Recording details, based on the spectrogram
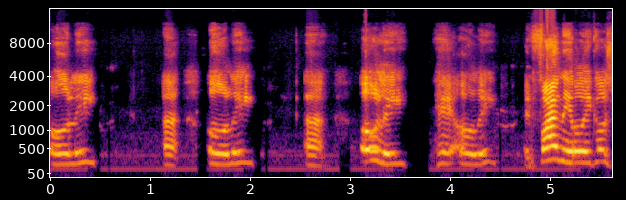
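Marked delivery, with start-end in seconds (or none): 0.0-4.5 slow, halting, hesitant calling out. Retelling a dressing-room scene, the speaker acts out Knobs interrupting Ole: imitating Knobs calling hesitantly. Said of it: "raises his hand, going".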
